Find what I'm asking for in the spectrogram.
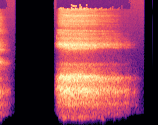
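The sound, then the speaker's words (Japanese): Slow, deep breathing during a guided relaxation exercise: a brief breath fragment at the start, then one long, airy, breathy exhale lasting about a second and a half, with no talk. “ゆっくりと大きな深呼吸をしてください。さあ、ゆっくり吸って、ゆっくり吐いて、”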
